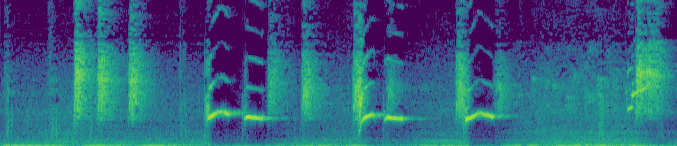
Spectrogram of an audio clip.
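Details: Greater green leafbird held in a cage and singing actively as a training model for raw birds: three bright whistled notes, each rising sharply then gliding down into a steady tone, between scratchy noisy bursts.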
